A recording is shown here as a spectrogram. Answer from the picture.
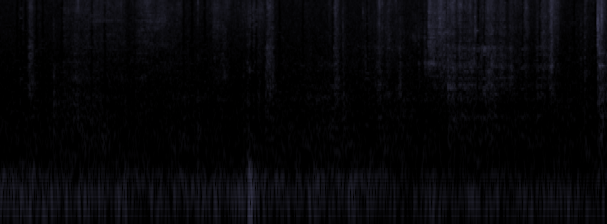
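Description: Faint rustling and light ticks of paper and cardstock being handled and pressed down on a table, with a soft knock about two and a half seconds in and a longer stretch of rustling near the end.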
